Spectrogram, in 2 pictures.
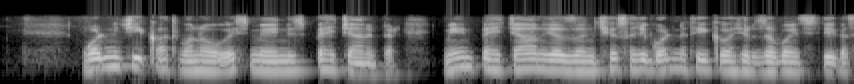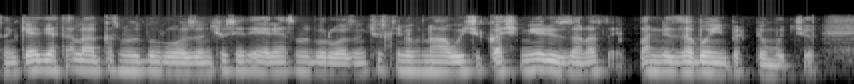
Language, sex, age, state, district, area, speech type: Kashmiri, male, 18-30, Jammu and Kashmir, Kulgam, urban, spontaneous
